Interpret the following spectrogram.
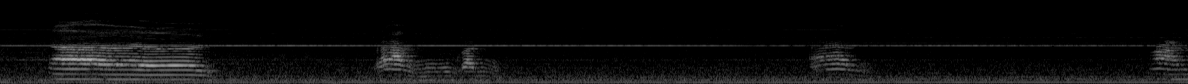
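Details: Loud domestic cat meowing indoors before being fed: one long drawn-out harmonic meow, then shorter wavering meows at about four and eight seconds and a brief one near the end, with a steady electrical hum underneath.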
